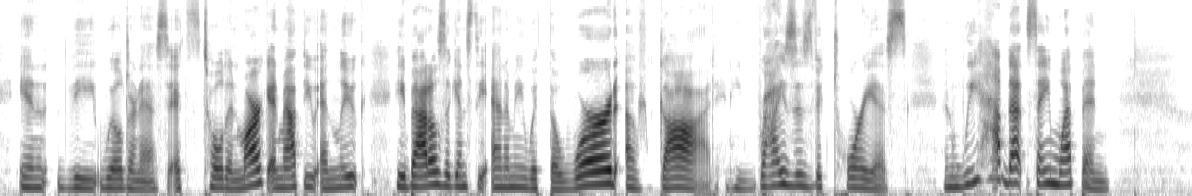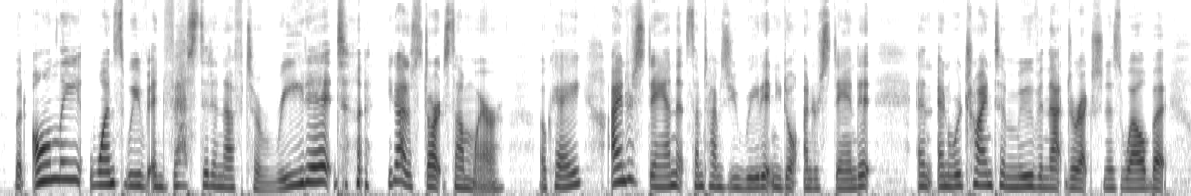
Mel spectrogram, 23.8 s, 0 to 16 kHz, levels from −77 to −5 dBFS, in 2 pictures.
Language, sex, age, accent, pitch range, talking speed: English, female, 30-49, American, 175-225 Hz, 175 wpm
